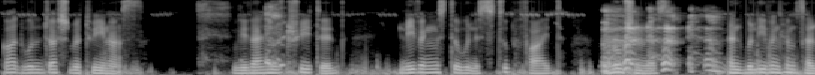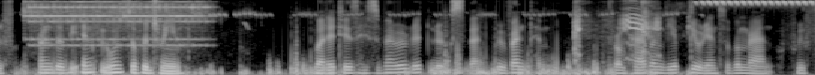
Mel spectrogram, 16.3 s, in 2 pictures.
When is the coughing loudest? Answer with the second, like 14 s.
6 s.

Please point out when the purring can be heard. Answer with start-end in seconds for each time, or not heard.
not heard.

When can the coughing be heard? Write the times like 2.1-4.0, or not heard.
1.9-2.9, 6.0-7.3, 13.8-14.8.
